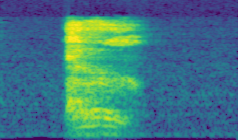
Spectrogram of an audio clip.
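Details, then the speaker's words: Infant with acute laryngotracheitis (croup): a single harsh, brassy barking cough burst, the characteristic croup cough. "También tenemos la tos perruna o roncus esta tos perruna es muy característica porque parece como cuando un perro vi j y es muy característico y no hay que olvidarlo"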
